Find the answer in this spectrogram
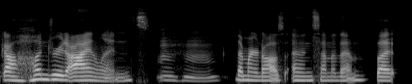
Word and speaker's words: Murdaugh: is not the way it's supposed to be pronounced. Correct. They do say Murdoch though.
